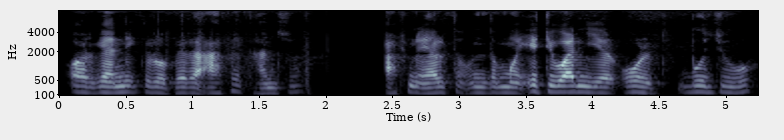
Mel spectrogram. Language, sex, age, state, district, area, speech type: Nepali, female, 60+, West Bengal, Kalimpong, rural, spontaneous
